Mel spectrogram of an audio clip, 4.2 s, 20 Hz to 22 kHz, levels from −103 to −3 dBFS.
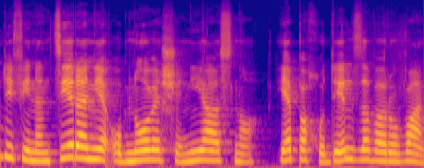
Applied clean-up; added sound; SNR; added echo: none; none; none; none.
